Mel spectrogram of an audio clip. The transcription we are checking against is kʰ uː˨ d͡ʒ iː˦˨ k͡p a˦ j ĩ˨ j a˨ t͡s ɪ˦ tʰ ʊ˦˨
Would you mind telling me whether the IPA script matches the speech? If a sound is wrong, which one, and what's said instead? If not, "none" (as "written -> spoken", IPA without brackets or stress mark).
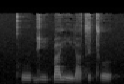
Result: d͡ʒ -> ɡ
